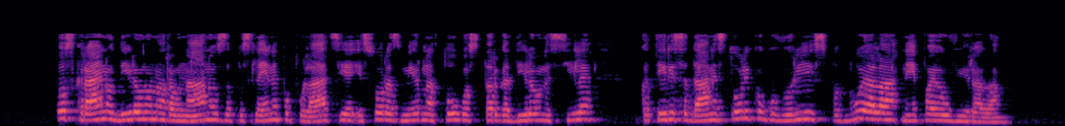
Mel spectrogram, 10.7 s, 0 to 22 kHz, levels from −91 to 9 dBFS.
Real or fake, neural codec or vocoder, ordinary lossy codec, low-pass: real; none; MP3, 64 kbps; 7.2 kHz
